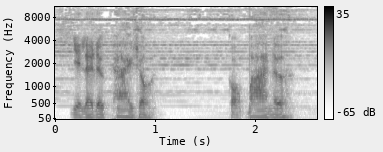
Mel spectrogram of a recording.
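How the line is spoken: Whisper. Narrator (Vietnamese): Thiên Phong thì thầm

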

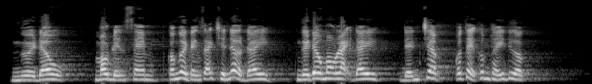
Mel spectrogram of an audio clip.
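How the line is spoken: Sudden frantic yelling. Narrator (Vietnamese): Đột nhiên, thanh âm của Nelson lớn tiếng, điên cuồng gào thét

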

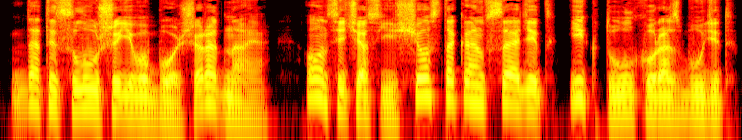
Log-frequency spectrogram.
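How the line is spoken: Falsely calm tone. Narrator (Russian): фальшиво спокойным тоном сообщил я жене

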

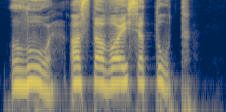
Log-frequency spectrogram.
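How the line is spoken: Through gritted teeth. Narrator (Russian): Сквозь сжатые зубы процедил Ник

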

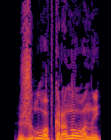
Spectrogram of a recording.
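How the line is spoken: Wheezing, forced out in pain. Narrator (Russian): хрипя выдавил я, когда после очередного падения прибольно ударился о мраморную плиту локтем

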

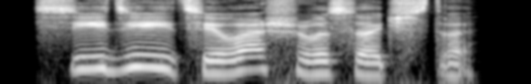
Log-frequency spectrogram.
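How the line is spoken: Amused snort. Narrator (Russian): хмыкнул маг

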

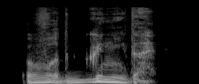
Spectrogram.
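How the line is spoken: Growl. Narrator (Russian): прорычал мужчина

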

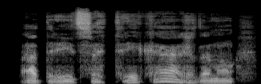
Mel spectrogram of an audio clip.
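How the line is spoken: Relishing whisper. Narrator (Russian): прошептал вождь туалагов, наслаждаясь этими цифрами

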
